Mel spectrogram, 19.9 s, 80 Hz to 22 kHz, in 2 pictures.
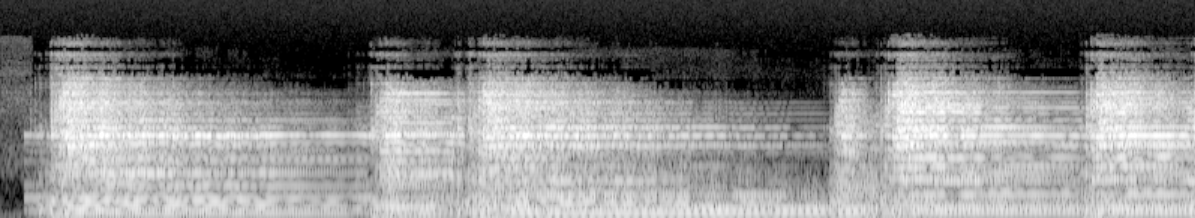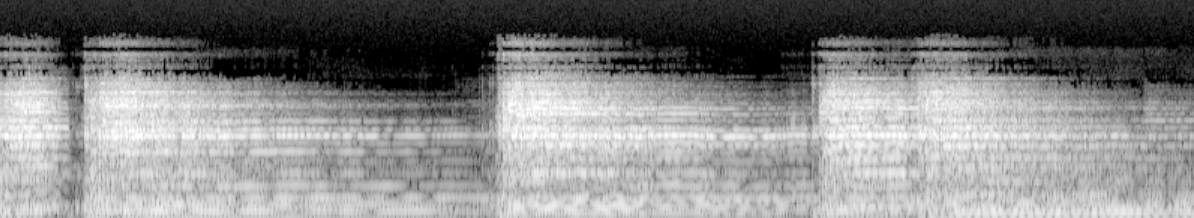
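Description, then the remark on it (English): A vintage 1970s Vox tube amp with built-in reverb and tremolo rings out loudly as full sustained electric guitar chords shift every few seconds, with no one talking. “I always love an opportunity to make my vintage 70s Vox tube amp with its built-in reverb and tremolo sound like itself, like what it is.”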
